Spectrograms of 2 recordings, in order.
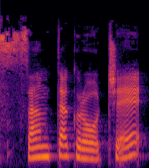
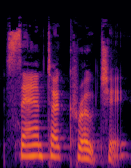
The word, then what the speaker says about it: Santa Croce: Italian you pronounce it's Santa Croce and in English Santa Croce so Santa like Santa Claus and Croce with it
